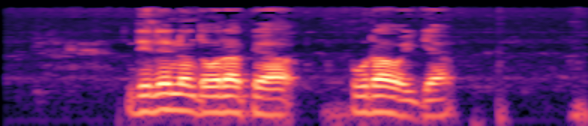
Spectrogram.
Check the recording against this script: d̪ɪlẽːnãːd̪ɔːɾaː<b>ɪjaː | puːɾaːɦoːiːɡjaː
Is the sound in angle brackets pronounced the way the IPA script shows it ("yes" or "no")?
no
